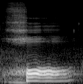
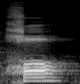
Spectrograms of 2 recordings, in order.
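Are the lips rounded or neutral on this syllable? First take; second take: rounded; neutral. First: The syllable is said with rounded, protruding lips. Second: The syllable is said with lips kept neutral. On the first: The speaker calls it wrong. "Jangan ho" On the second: The speaker calls it right. "Biasa aja, tetap di tempatnya"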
